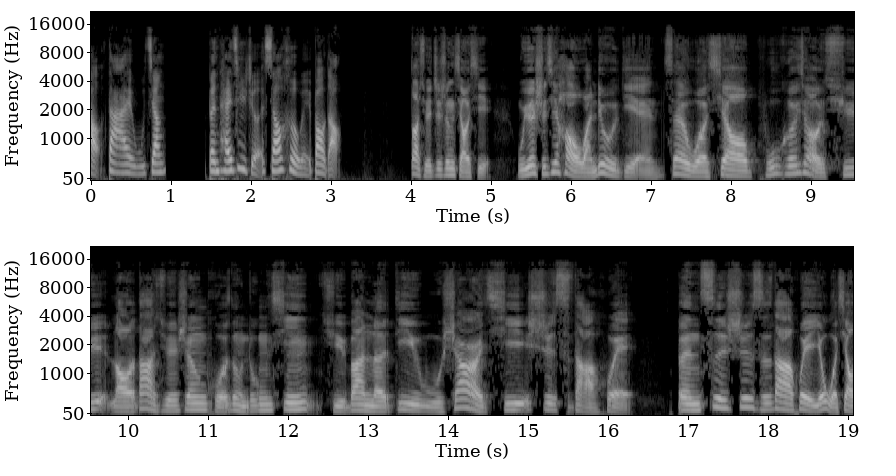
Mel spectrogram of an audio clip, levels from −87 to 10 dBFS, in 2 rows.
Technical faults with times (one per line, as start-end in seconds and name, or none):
6.35-18.27 time-stretched section
6.67-8.65 Bluetooth SBC bit pool drop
